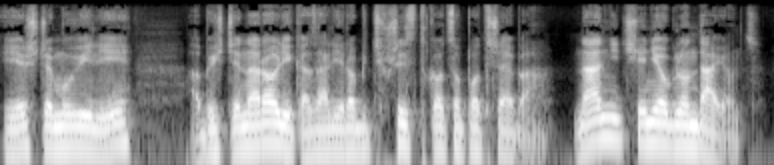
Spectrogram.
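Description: A man reading aloud who voices a weary old man, speaking gently, soothingly and a little evasively. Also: lowish voice, moderate pace, close to an everyday voice. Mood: reassuring.

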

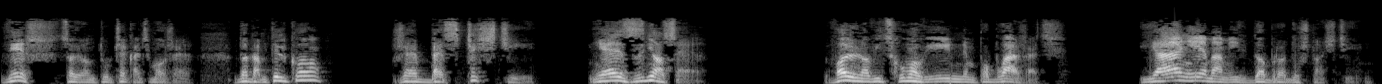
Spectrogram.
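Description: A man voicing a bitter, hot-tempered jealous husband in an audiobook, with a gravelly, husky voice. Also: lowish voice, big pitch swings, slow pace, a bit bright, heavily acted. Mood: threatening.

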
